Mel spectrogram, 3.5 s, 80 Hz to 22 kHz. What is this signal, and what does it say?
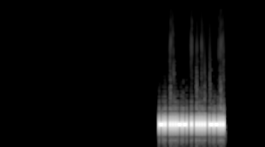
Morse code, heard as a keyed tone, about 65 wpm, 700 Hz. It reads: N3EHZ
